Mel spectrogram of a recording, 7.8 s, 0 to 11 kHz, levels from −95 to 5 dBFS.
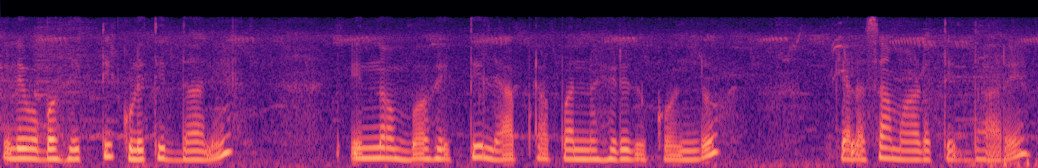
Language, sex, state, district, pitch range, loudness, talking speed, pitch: Kannada, female, Karnataka, Bangalore, 175-200 Hz, -19 LUFS, 85 wpm, 185 Hz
